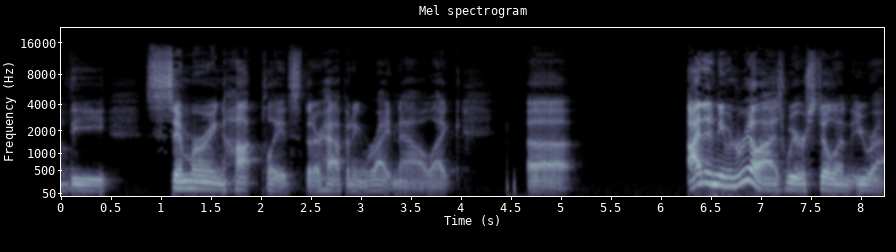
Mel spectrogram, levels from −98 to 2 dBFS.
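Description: Speech, no audible faults.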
